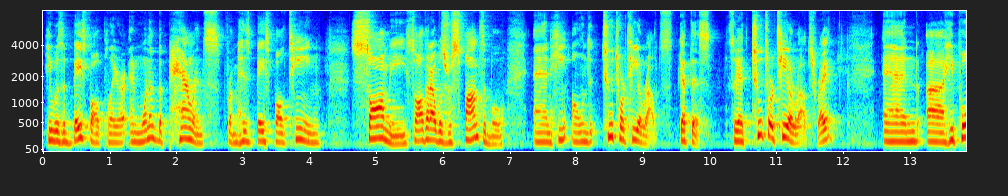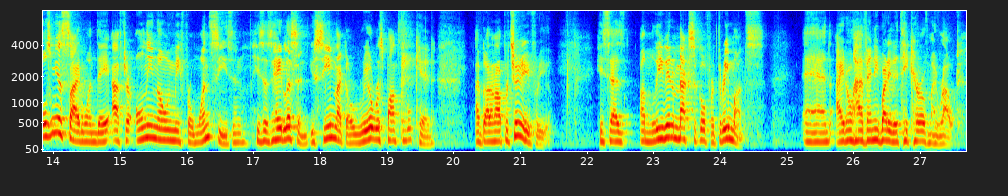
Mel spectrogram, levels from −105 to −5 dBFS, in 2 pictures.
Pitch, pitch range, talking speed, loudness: 165 Hz, 155-190 Hz, 190 wpm, -21 LUFS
